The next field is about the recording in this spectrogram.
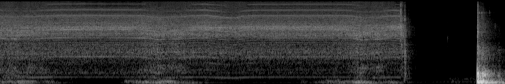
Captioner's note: drilling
